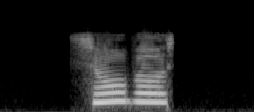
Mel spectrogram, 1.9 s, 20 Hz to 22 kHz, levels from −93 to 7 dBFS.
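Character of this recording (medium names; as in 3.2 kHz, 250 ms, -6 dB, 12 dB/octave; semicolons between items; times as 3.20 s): noise floor -80 dBFS; spectral tilt -2.5 dB/octave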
